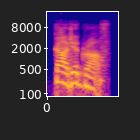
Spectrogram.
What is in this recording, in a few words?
"Cardiograph", Indian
